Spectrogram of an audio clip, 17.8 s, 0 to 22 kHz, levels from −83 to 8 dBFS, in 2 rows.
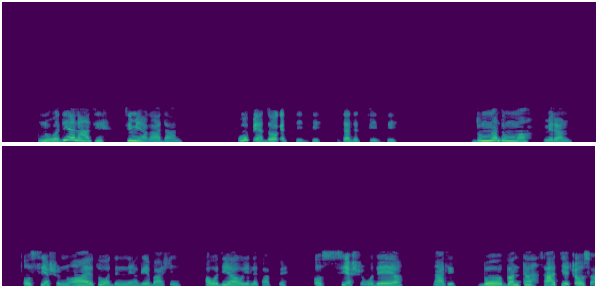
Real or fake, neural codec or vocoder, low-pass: real; none; 5.4 kHz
